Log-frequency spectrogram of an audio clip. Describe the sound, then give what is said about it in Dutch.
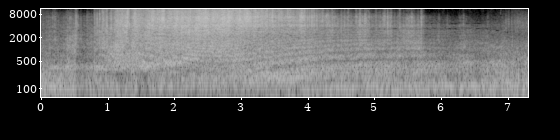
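A fighter jet roars with afterburners on during a steep 'Viking takeoff', a dense, crackling, full-band thunder that stays loud and steady for the whole stretch as it climbs fast, almost straight up, with no voices over it. “Let op het geluid van de naverbrander.”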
